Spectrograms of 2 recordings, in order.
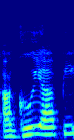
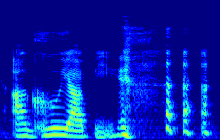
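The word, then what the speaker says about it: aǧúyapi: Uh bread is auyappi. Okay there's a there's a gut roll there. Let me practice. Auyapi auyappi means I like bread.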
